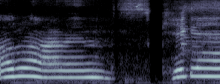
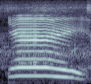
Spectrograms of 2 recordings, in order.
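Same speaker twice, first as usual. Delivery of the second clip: excited cheer; 3 semitones higher, 10 dB louder than usual. Real, not acted. Cheering at cherries.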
